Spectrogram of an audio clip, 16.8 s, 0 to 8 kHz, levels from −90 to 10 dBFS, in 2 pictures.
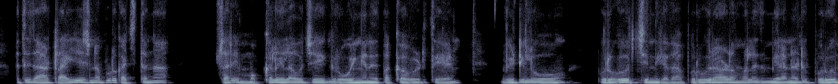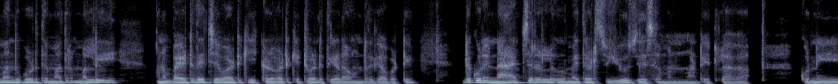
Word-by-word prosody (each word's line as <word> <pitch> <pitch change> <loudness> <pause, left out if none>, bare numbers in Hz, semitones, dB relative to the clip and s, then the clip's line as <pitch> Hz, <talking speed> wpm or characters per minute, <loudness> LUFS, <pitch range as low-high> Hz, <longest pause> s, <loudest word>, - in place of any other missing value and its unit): అయితే - - -4 0.2
ఆ - - +2
ట్రై 115 +1 +1
చేసినప్పుడు 155 +1 +1
ఖచ్చితంగా, 140 +4 -2 0.6
సరే 130 +5 0 0.2
మొక్కలు 125 +11 +1
ఇలా 140 - +2
వచ్చాయి 135 0 +1
గ్రోయింగ్ 130 +3 +4
అనేది 130 -1 +4
పక్క 125 +2 -1
పెడితే, 115 -1 -5 0.7
వీటిలో 140 +1 +2 0.6
పురుగు 140 +2 +4
వచ్చింది 140 -2 +2
కదా! 105 0 -4
పురుగు 135 +5 0
రావడం 150 -1 +2
వల్ల 140 +1 -1
అది 135 - -4
మీరన్నట్టు 130 +2 +1
పురుగు 135 +2 +4
మందు 150 -1 +3
కొడితే 135 +1 0
మాత్రం 140 +2 -3
మళ్ళీ 150 +3 +2 0.5
మనం 125 +1 +2
బయట 130 +1 +4
తెచ్చే 145 0 +3
వాటికి 130 0 0
ఇక్కడ 130 -1 -1
వాటికి 125 - -3
ఎటువంటి 125 -2 -2
తేడా 115 0 -2
ఉండదు. 105 -1 -6
కాబట్టి 110 +2 -6 0.5
అంటే 180 - 0
కొన్ని 160 -2 +6
న్యాచురల్ 145 +2 +2 0.2
మెథడ్స్ 125 0 +1
యూజ్ 120 -2 +1
చేశామనమాట. 100 -3 -3
ఇట్లాగ 110 +1 -7 0.7
కొన్ని 120 0 0
130 Hz, 160 wpm, -28 LUFS, 120-145 Hz, 0.7 s, కొన్ని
